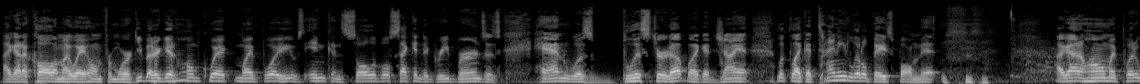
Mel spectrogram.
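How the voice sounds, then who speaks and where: Earnest folksy male preacher. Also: a little high. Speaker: pastor. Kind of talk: sermon.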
